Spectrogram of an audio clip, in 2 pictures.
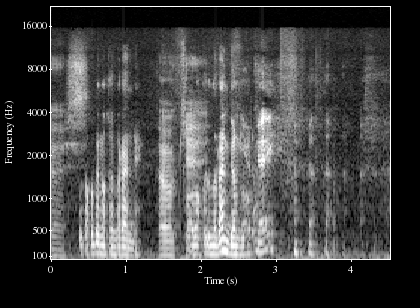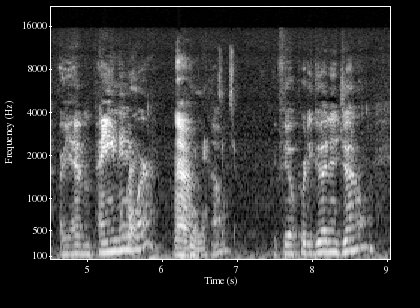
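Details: Patient with a lesion in Broca's area who understands everything but searches slowly for words, may produce wrong words and knows they are wrong; Broca's aphasia.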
